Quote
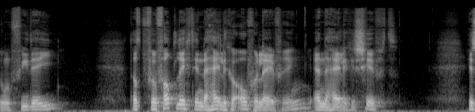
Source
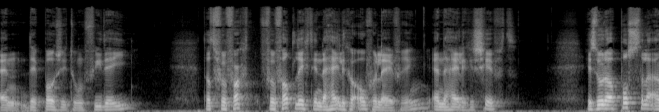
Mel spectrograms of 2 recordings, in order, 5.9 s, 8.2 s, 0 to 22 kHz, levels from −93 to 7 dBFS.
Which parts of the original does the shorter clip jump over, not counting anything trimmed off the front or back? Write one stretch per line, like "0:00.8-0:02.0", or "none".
0:02.6-0:03.2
